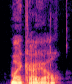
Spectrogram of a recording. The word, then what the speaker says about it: Michael: time, the zeitgeist, is Michael. And it's pronounced that way in order to make it rhyme with the rest, and also to refer to the El, which is the indication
